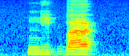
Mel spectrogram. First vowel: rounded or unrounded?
unrounded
